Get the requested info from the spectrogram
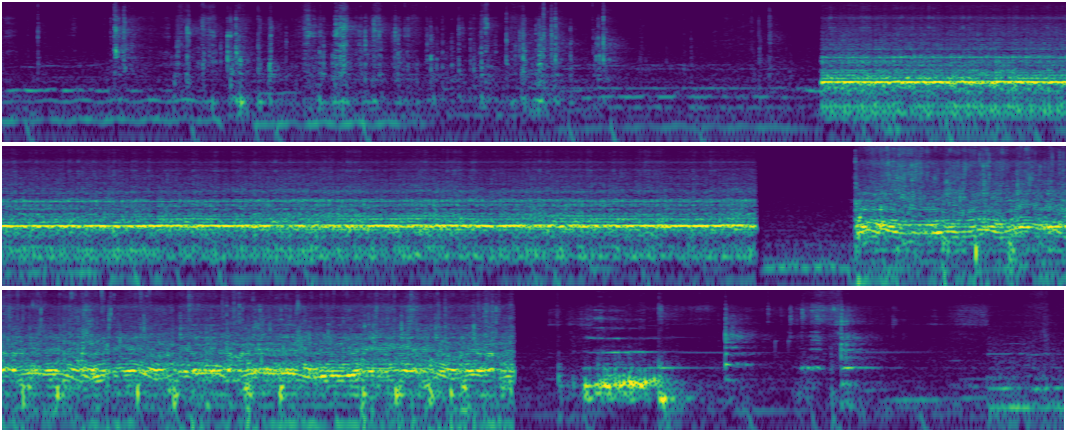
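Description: Electric kitchen mixer running with a steady whine for about five seconds, cutting out for half a second, then running again for about three and a half seconds before stopping.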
